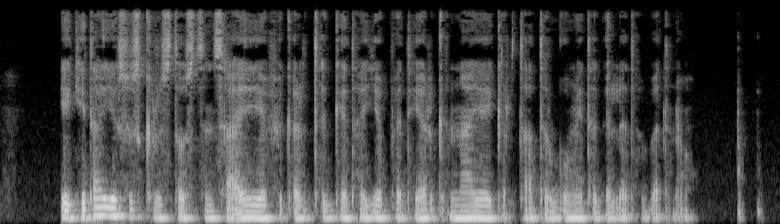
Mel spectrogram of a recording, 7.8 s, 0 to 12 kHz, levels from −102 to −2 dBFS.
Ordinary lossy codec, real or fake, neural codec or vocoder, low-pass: Opus, 64 kbps; real; none; 9.9 kHz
